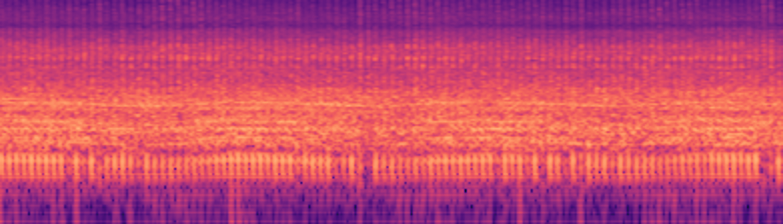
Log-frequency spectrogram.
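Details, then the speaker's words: Troy-Bilt Bronco riding mower with a Kohler Courage single-cylinder engine, carburetor jet slightly drilled out, driving down the driveway. A fast putter at steady speed wavers with occasional hesitation: a mild running stumble whose cause is not yet found. "than good as long as I can get that stumble figured out right there if I can just get that one little stumble figured out I think we'll be okay"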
